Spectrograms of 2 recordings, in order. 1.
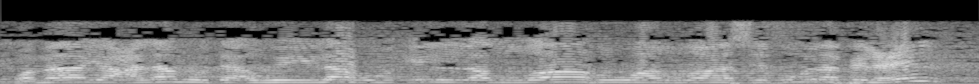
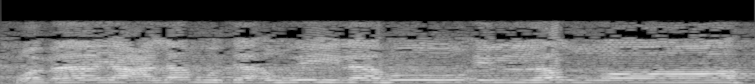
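يواصل القارئ بعد 'الله' دون توقف. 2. يتوقف القارئ مباشرة بعد كلمة 'الله'. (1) "وتقف وتقول يقولون" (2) "وقف وتستأنف"

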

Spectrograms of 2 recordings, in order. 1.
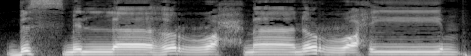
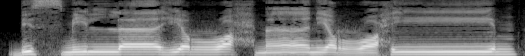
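أصوات الكسرة مختزلة، تكاد تُبتلع. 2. أصوات الكسرة كاملة وواضحة. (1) "سأنطقها خطأ" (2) "الصواب"

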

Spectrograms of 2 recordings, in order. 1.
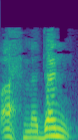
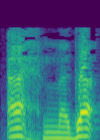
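تنتهي الكلمة بصوت نون مضاف. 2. تنتهي الكلمة على حركة دون نون. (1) "فلا يقال في أحمد مثلا" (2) "وإنما"

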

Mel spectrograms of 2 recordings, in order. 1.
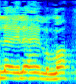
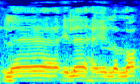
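تُقال العبارة بسرعة وعجلة. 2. تُقال العبارة ببطء مع مدّ الحروف. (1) "وهو يسرع فيها" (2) "مدها يا شيخ مدها. قولها بالراحة"

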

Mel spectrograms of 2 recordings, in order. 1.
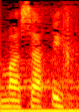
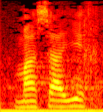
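Konsonan tengahnya hamzah. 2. Konsonan tengahnya bunyi y. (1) "bukan masaikh" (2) "masayikh bukan masaikh"

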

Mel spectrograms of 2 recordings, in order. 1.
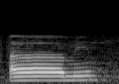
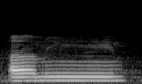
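Vokal pertama diucapkan panjang. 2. Vokal pertama dijaga tetap pendek. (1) "dengan dipanjangkan"

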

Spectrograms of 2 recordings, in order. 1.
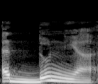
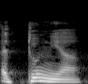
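الصوت د مجهور. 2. الصوت ت مهموس. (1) "الدال مجهورة يا أخي" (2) "ولا تقول التنيا، التنيا صار كأنها تاء"

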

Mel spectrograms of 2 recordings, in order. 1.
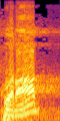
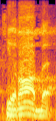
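Vokal pertama adalah bunyi 'u' bulat. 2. Vokal pertama adalah bunyi 'i' depan. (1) "bisa dibaca qurab" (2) "bisa dibaca qirab dengan kasrah"

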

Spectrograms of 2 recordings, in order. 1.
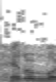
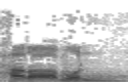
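Dimulai dengan hi, tidak ada vokal setelah r. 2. Dimulai dengan ha, ada vokal setelah r. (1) "ha'anya kasrah, ra'anya sukun" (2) "Penduduk Hijaz, Basrah, Syam membaca seperti kita"

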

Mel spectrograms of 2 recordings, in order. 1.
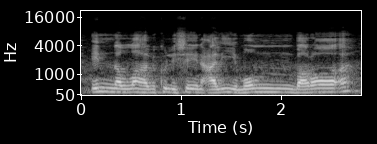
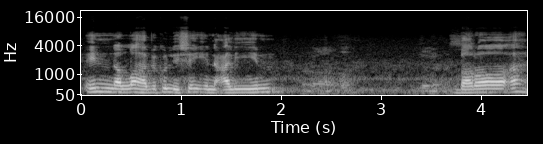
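الكلمة الأخيرة تتصل مباشرة بدون أي فاصل. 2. سكتة قصيرة بدون تنفس قبل الكلمة الأخيرة. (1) "الوصل بدون بسملة" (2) "بدون نفس، سكت"

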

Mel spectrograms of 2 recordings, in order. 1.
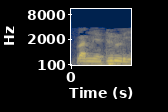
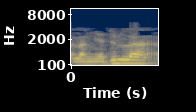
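Kata kerja ini berakhir dengan vokal i. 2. Kata kerja ini berakhir dengan vokal a.

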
